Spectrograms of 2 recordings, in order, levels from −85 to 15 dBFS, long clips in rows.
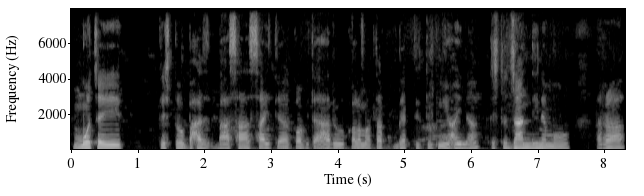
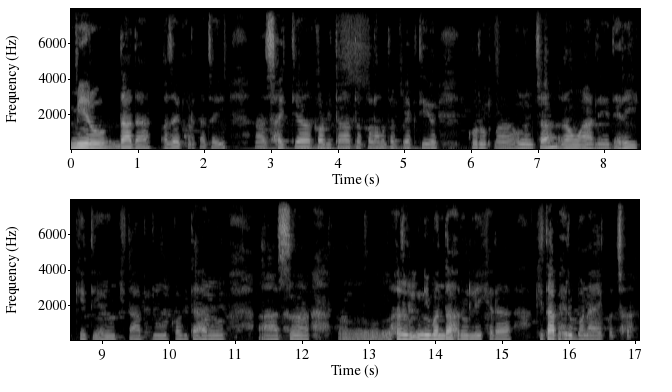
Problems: none marked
